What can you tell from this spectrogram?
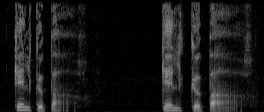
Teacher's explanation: Don't pronounce the final T.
